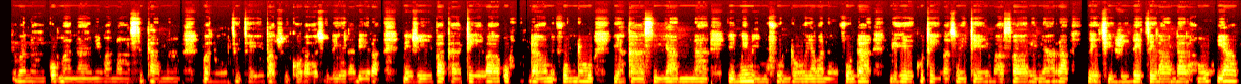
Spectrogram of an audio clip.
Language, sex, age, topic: Ndau, male, 18-24, education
